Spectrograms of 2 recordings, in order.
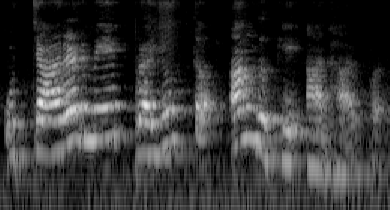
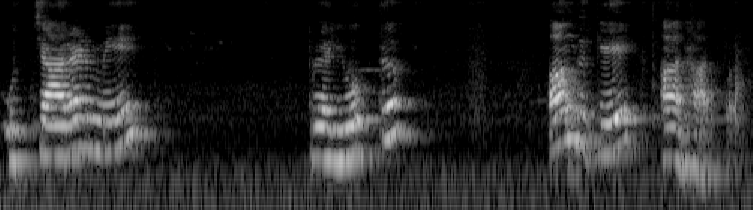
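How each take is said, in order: First: Said in the usual way. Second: Slowly, phrase by phrase with long pauses; slow dictation. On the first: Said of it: "heading first read normally". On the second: Shown as a demonstration. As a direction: dictate it for students to write down. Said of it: "heading repeated for dictation". (धीरे-धीरे, रुक-रुक कर लिखवाते हुए)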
